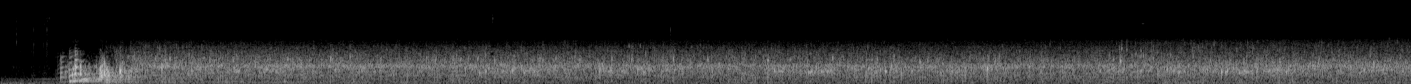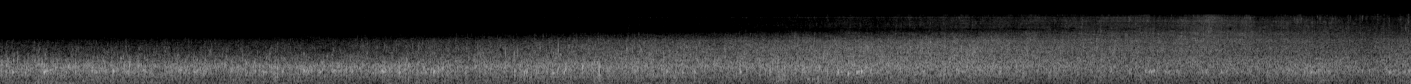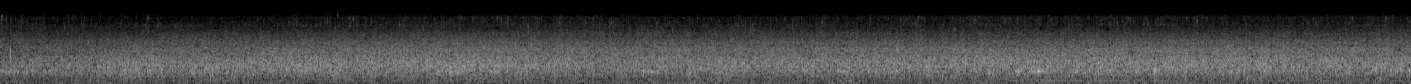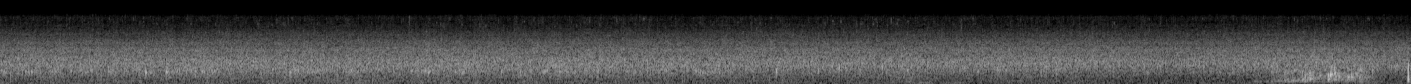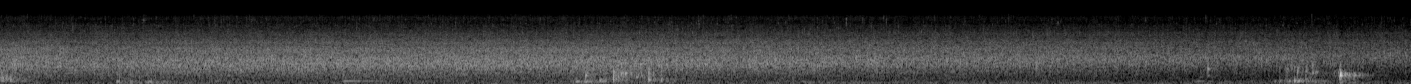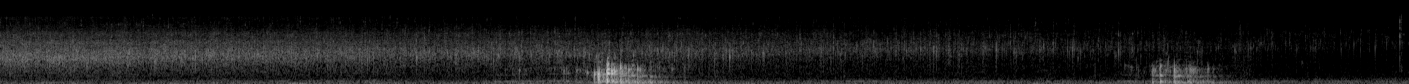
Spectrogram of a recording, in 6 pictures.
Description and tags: Drainage Pipe Final rinse
Equipment: Tascam DR-03 on-board mics
I stuck my mics into a drainage pipe just as the washing machine began the final rinse.
drain, drain-pipe, gurgle, machine, pipe, washing, water, whoosh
